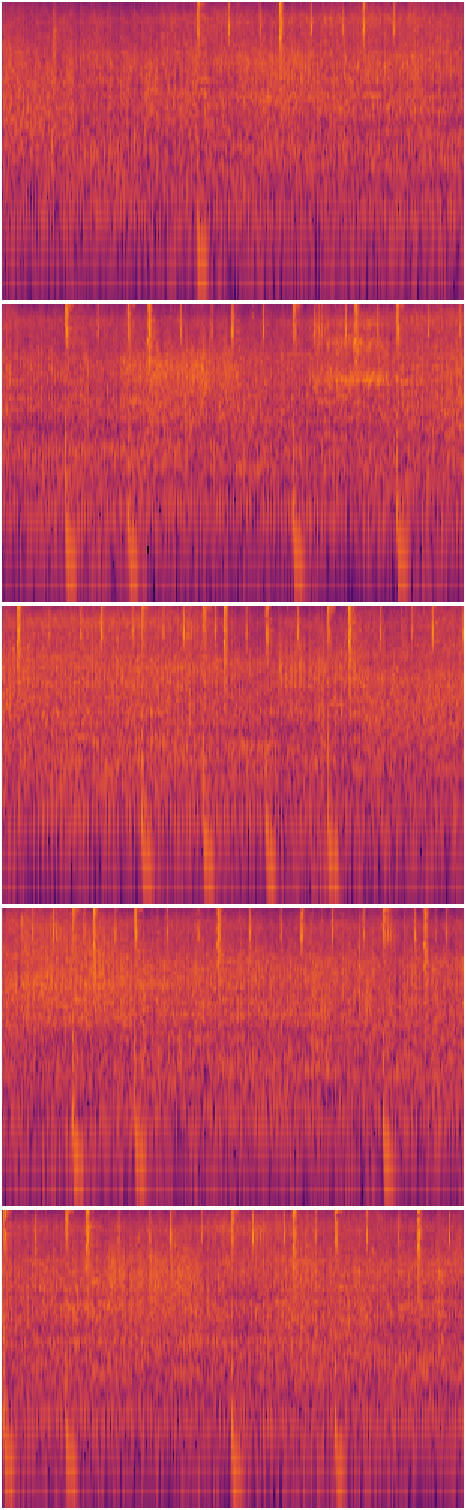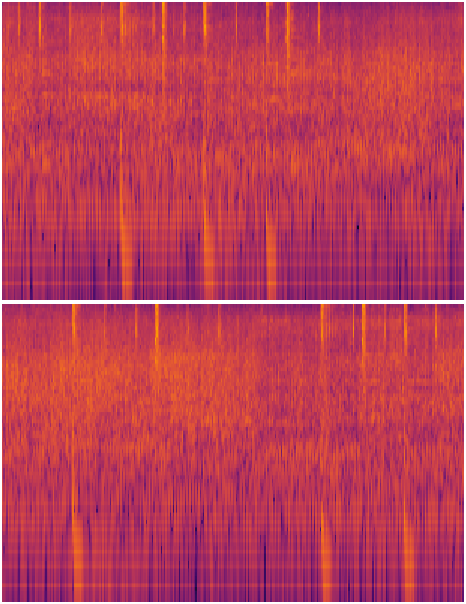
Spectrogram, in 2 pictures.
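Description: Go-kart engine running steadily at speed, under a drill-style music beat, with sharp knocks every second or so.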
